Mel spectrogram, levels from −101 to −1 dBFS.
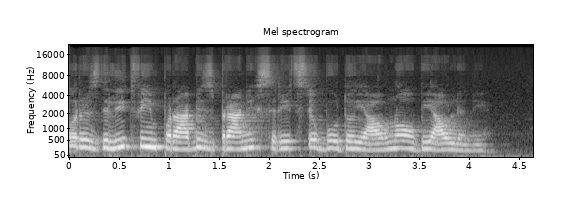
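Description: Across the whole speech clip there is plainly audible codec damage: tones sound grainy and rough, with a noisy texture laid over them, yet the treble is not cut off and there is little of the swirling, hollow character of MP3. That pattern points to Opus compression, likely in its CELT music mode at full bandwidth, where bands short of bits are refilled with folded spectrum or noise, consistent with a rate of roughly 24 kbps.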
